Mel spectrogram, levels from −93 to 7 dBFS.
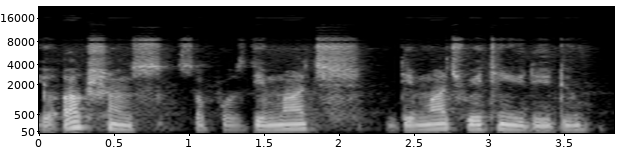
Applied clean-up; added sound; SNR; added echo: none; none; none; none.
